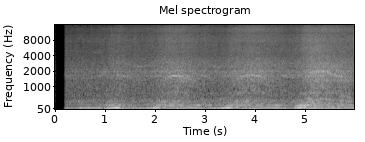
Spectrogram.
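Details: 2004 BMW 325xi after replacing the accelerator pedal assembly with the broken pivot: engine starts and revs rise and fall cleanly with crisp throttle response, no hesitation and no warning lights; fixed.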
